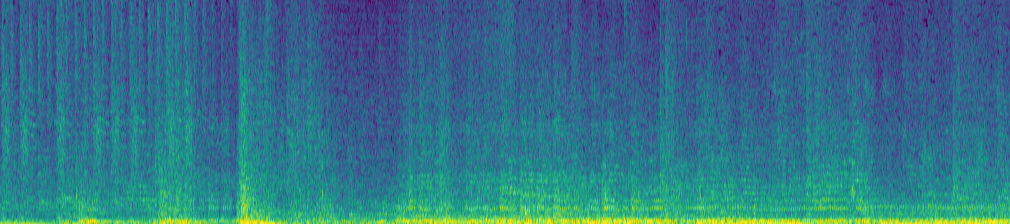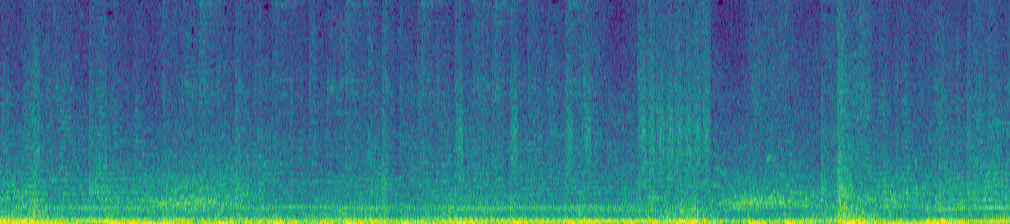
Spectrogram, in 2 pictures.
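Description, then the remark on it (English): Racing video game car engines roar steadily and loudly throughout, with revving pitch shifts and occasional tire screeches over a constant mechanical drone, no voices. “Let's enjoy this race, though.”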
